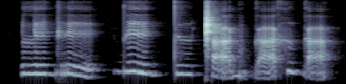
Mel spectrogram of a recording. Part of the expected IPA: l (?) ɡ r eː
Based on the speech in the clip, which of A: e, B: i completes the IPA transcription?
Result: A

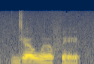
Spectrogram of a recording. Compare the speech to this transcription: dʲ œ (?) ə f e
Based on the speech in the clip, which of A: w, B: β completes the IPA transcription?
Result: A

